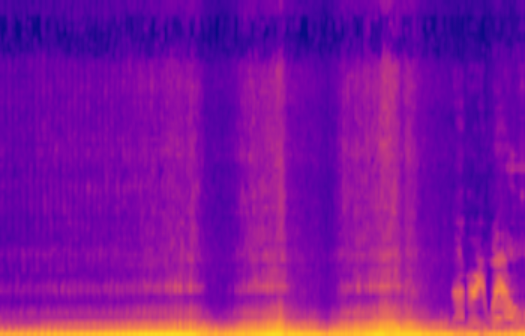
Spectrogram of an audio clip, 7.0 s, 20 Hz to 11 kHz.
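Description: A 1963 Chrysler 300J V8 engine runs rough and uneven up close, loud and lumpy, with its pitch rising and falling through several revs, and a voice speaks briefly near the end.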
